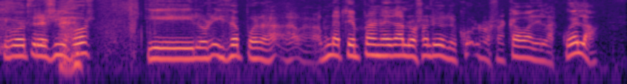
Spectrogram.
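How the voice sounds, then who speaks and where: With noticeable background noise behind him, a man speaks at a high pitch and a moderate pace, with big swings in loudness. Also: ordinary pitch variation. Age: 70s. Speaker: winegrower. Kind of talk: interview. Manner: halting.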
